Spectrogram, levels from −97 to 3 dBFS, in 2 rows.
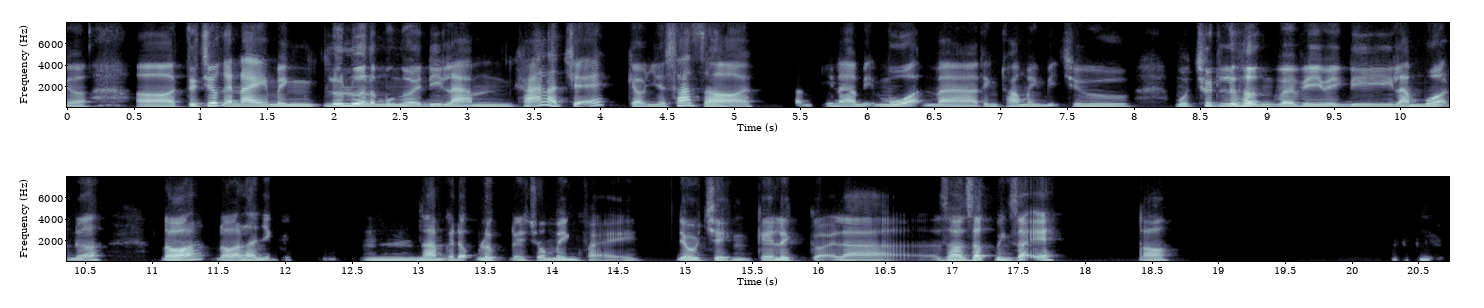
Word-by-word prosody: ờ, 120 -1 -4 0.3
ờ, 120 0 +1
từ 150 - +3
trước 240 -1 +5
đến 195 -3 +2
nay 180 -2 +5
mình 135 -2 +1
luôn 185 +3 +5
luôn 195 0 +9
là 165 - +3
một 145 -2 0
người 130 -1 +1
đi 155 +5 -1
làm 120 -4 +1
khá 260 - +2
là 280 - +3
trễ, 265 - -1 0.2
kiểu - - -1
như, 155 +4 -4
sát 245 - +3
giờ 115 -7 +4
ấy, 145 - -3 0.3
thậm - - -8
chí 205 - -7
nà 205 -8 0
bị 140 -2 -6
muộn 150 -1 0
và 130 -2 0
thỉnh 120 -1 -6
thoảng 120 +1 -1
mình 130 -3 -3
bị 130 - -7
trừ 135 - -5 0.7
một 135 -1 -4
chút 235 - +1
lương 185 -3 +4
bởi 125 -3 +2
vì 130 +1 +1
mình 130 0 -1
đi 160 0 -2
làm 130 -2 0
muộn 145 +1 +1
nữa. 160 +8 -2 0.5
Đó, 270 - +6
đó - - +1
là 200 - +1
những 155 +2 -5 0.7
ừm, 145 -2 -3
làm 130 -1 +1
cái - - -5
động - - -3
lực 140 -1 0
để 120 - -7
cho 150 +5 -5
mình 140 -4 -1
phải 135 +4 -10 0.3
điều 130 -1 +1
chỉnh 120 +3 -4
cái 170 0 -3
lịch, 125 -3 -1
gọi - - -7
là, 110 -2 -3
à, - - -15
giờ 125 -2 +2
giấc 195 +12 +4
mình 120 - -1
dậy - - 0
ấy. 165 - 0 0.6
Đó. 120 +6 -2 1.9
Ừm. - - -7
135 Hz, 205 wpm, -24 LUFS, 125-160 Hz, 1.9 s, luôn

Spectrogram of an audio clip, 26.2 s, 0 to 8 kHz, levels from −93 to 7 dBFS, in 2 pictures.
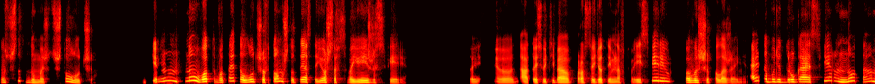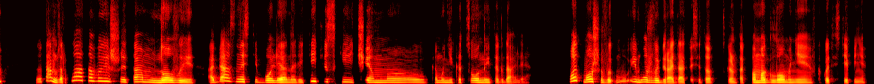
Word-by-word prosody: вот 190 - -6
что 305 - -10
ты - - -31
думаешь, 135 -6 -5
что 260 - -6
лучше?" 165 - -3 0.7
И - - -24
такие: 260 +4 -5
"М, 310 -5 -2
ну, 330 +2 +5
вот 245 +2 +7
вот 185 +1 -5
это 295 -5 -2
лучше 210 +1 +4
в - - -10
том, 255 +2 0
что 250 -10 -6
ты 215 +8 +1
остаешься 190 -3 -1
в 165 - -18
своей 150 0 +2
же 145 -3 -9
сфере". 115 -7 -10 1.0
То - - -9
есть, 120 +1 -11 0.2
э, 130 0 -5
да, 130 -1 +1
то 125 - -3
есть - - -2
у - - -1
тебя 145 0 +2
просто 135 0 -4
идет 140 0 0
именно 135 -1 -4
в 130 - -26
твоей 140 +2 -6
сфере 290 - 0 0.2
повыше 175 -2 +2
положение, 130 -4 -5
а 335 - 0
это 305 -5 -3
будет 220 -3 -1
другая 220 +1 +4
сфера, 290 +8 -7
но 240 +8 +2
там 260 +4 -3 0.5
но - - -9
там - - +1
зарплата 355 -1 0
выше, 280 -7 0
там 205 -6 +1
новые 165 -7 +7 0.2
обязанности 230 - -1
более 170 -3 +6
аналитические, 210 - -2
чем, 185 -2 -1
э, 160 -4 -3
коммуникационные 155 +1 -2
и - - -5
так 140 -2 -10
далее. 125 - -7 0.6
Вот 310 +1 +3
можешь 235 0 +4
вы 150 -1 0
ну 190 +6 -11
и 235 - -2
можешь 195 -2 0
выбирать. 140 -7 +2
Да, 130 0 +1
то - - -22
есть - - -16
это, 140 -2 -4
скажем 135 0 -5
так, - - -10
помогло 155 0 +5
мне 140 -1 -3
в 140 - -25
какой-то 130 - -6
степени 130 0 -9
170 Hz, 180 wpm, -25 LUFS, 145-225 Hz, 1.0 s, вот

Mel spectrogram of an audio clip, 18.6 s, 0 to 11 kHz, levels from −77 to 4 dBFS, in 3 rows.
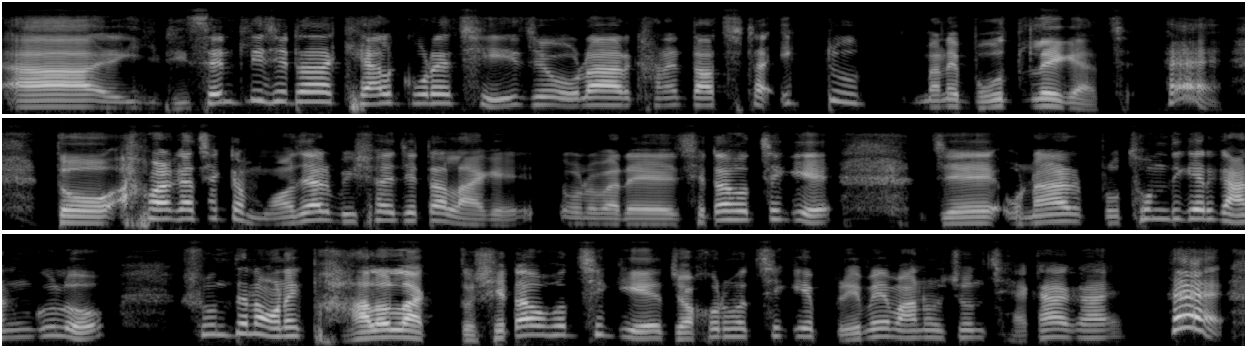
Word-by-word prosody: আ - - +8 0.4
এই 130 - -9 0.2
recently 240 - -3
যেটা 265 0 +1 0.2
খেয়াল 215 +2 +2
করেছি 230 -4 -3 0.2
যে, 190 - -3
ওনার 185 +1 +6
গানের 180 +2 -9
touch 175 - -1
টা - - 0
একটু, 270 +5 -14 0.4
মানে 155 +2 -1
বদলে 160 +2 +1
গেছে। - - -11 0.2
হ্যাঁ? - - -2 0.4
তো 155 - +4 0.3
আমার 240 -1 +6
কাছে 235 +1 +1
একটা - - -5
মজার 195 +11 +3
বিষয় 205 +2 -4
যেটা 195 0 0
লাগে, 110 -2 -3 0.3
ওর 135 - -11
মানে 125 0 -1 0.2
সেটা 210 - +1
হচ্ছে 215 +1 -4
গিয়ে 155 - +2 0.6
যে, 135 +1 0 0.3
ওনার 170 +4 +3 0.2
১ম 220 +11 -10
দিকের 235 0 -1
গানগুলো 185 +6 -1 0.6
শুনতে 245 +1 -9
না, - - +5
অনেক 210 0 +2 0.2
ভালো 155 +4 +6
লাগত। 160 - +4 0.2
সেটাও 225 +8 +4
হচ্ছে 235 +1 -5
গিয়ে 165 -4 +3 0.2
যখন 190 +7 -3
হচ্ছে 195 +2 -8
গিয়ে 195 -1 -3
প্রেমে 140 +11 -2
মানুষজন 175 +1 -4
ছেঁকা 185 +2 -1
খায়, 170 0 -2 0.3
হ্যাঁ? 385 -3 +8
185 Hz, 160 wpm, -24 LUFS, 160-230 Hz, 0.6 s, আ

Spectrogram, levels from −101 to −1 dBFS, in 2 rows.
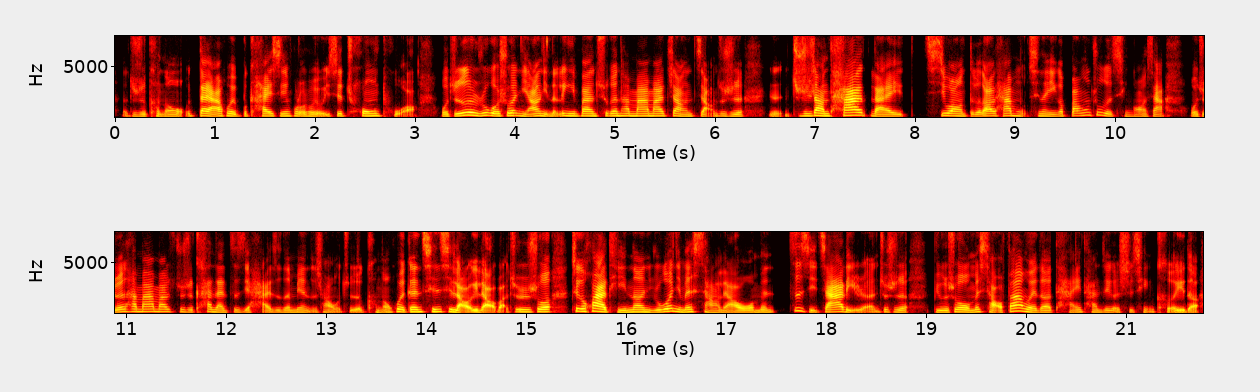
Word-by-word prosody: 就 185 - -12
是 190 - -4
可 195 - -9
能 180 0 -5 0.2
大 225 -1 +6
家 200 +1 +5
会 210 -2 +1
不 - - -11
开 205 -1 0
心， 200 0 -3
或 205 0 -3
者 - - -3
说 190 - -1
有 195 - -3
一 - - -8
些 210 +1 -3
冲 215 +1 0
突 - - -11
哦。 - - -8 0.2
我 190 - -2
觉 200 +3 +1
得 275 +3 +7
如 255 0 +1
果 230 - +3
说 240 +4 0
你 210 - -4
让 205 +3 +1
你 195 - -3
的 - - -6
另 225 0 -2
一 210 - +1
半 210 0 +2
去 225 - -8
跟 220 - 0
他 220 0 -1
妈 215 0 +2
妈 215 0 +2
这 220 +2 -3
样 190 -3 -3
讲， 210 - -7
就 200 - -9
是 185 -1 -3 0.3
呃， - - -9
就 - - -8
是 215 - -1
让 230 -1 +6
他 260 +4 +9
来， 180 -1 0 0.2
希 235 - -6
望 220 -3 +2
得 185 -1 -5
到 215 - +2
他 225 +1 -1
母 205 -2 -7
亲 205 - -10
的 200 - -4
一 185 - -5
个 200 - -5
帮 230 +6 -6
助 275 0 -10
的 210 - -3
情 195 -2 -14
况 165 -2 -10
下， 175 -2 -6 0.3
我 190 - -5
觉 190 - -2
得 225 - 0
他 240 0 -3
妈 240 0 0
妈 235 -1 -2
就 220 0 -12
是 195 - -7
看 230 +3 -6
在 195 -1 -1
自 195 +1 -10
己 - - -8
孩 - - -7
子 - - -12
的 195 0 -7
面 195 -1 -6
子 - - -16
上， - - -8
我 - - -13
觉 - - -11
得 - - -5
可 - - -13
能 - - -7
会 225 0 +2
跟 220 +1 +3
亲 225 0 0
戚 230 0 0
聊 200 - +4
一 100 - +2
聊 - - +3
吧。 - - -3
就 215 - -5
是 210 - +2
说 225 +1 +5 0.2
这 265 - -1
个 255 - +5
话 245 -3 +10
题 190 -3 -4
呢， 205 +1 +2
如 195 0 -1
果 250 - +5
你 245 - -1
们 210 +2 0
想 215 -7 -7
聊， 90 - -2
我 95 0 0
们 190 - -7
自 310 -1 -4
己 - - -8
家 225 +2 +6
里 190 - -2
人 - - -8
就 215 -2 -8
是 195 -2 -5 0.2
比 185 - -6
如 175 - -1
说 210 +2 +2
我 200 - +3
们 210 +4 -2
小 225 - -2
范 280 +2 +4
围 200 -5 +1
地 175 -2 -2
谈 - - -13
一 - - -6
谈 195 -1 -10
这 185 - -8
个 180 - -8
事 - - -13
情 195 +2 -13
可 - - -7
以 - - +1
的。 - - -14
210 Hz, 375 characters per minute, -25 LUFS, 195-225 Hz, 0.3 s, 话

